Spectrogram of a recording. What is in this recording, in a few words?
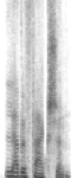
"labefaction", Indian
